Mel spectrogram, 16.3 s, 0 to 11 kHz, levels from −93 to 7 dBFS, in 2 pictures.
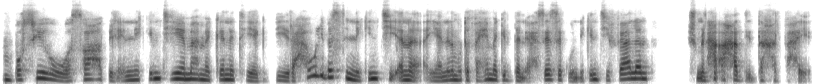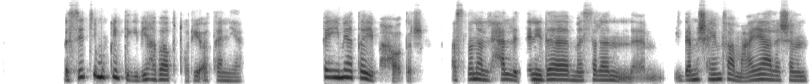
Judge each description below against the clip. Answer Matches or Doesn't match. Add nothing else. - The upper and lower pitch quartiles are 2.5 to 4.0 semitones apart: Doesn't match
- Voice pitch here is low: Doesn't match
